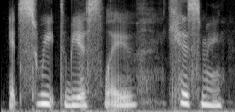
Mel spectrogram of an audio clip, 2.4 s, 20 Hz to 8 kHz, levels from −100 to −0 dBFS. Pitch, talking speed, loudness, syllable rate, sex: 220 Hz, 205 wpm, -18 LUFS, 4.8 syllables/s, female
